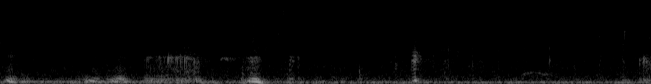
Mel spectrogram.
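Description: A ewe making low, deep rumbling calls to her newborn lamb: several short grunts that fall in pitch, the loudest about two and a half seconds in, the soft mothering call a ewe gives a freshly born lamb. A sharp click comes just after four seconds.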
